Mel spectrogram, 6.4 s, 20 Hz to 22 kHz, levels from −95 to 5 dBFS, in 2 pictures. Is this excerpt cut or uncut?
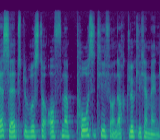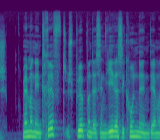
uncut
